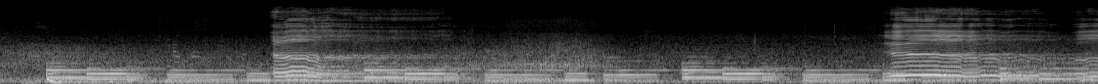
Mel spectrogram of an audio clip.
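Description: Background music: a new slow track starts about half a second in, with held chords and a wavering higher melody line that comes in about three seconds in and again near the end.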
